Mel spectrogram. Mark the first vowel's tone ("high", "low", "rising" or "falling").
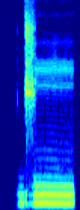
high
